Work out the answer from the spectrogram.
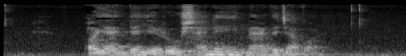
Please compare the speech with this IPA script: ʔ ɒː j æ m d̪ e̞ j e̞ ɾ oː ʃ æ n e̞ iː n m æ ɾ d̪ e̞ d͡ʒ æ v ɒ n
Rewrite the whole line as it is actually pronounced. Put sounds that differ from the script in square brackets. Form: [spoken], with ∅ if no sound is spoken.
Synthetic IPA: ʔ ɒː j æ [n] d̪ e̞ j e̞ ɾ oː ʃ æ n e̞ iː n m æ ɾ d̪ e̞ d͡ʒ æ v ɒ n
